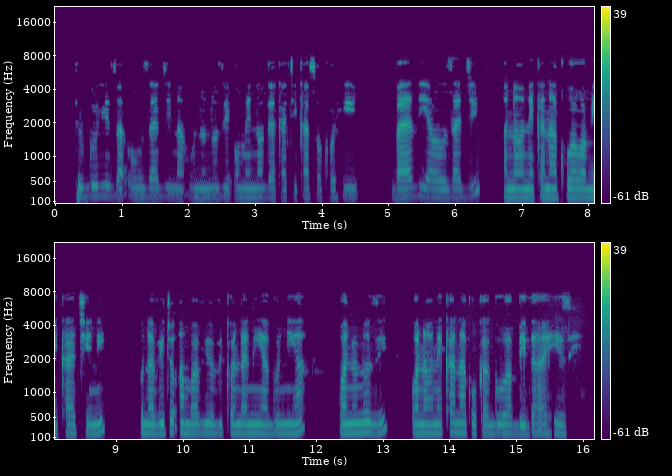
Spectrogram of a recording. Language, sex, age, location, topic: Swahili, female, 25-35, Kisumu, finance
